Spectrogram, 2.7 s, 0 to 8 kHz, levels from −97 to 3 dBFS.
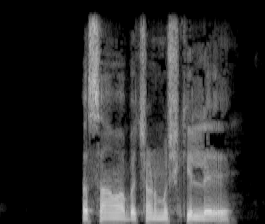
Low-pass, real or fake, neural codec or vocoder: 7.2 kHz; real; none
